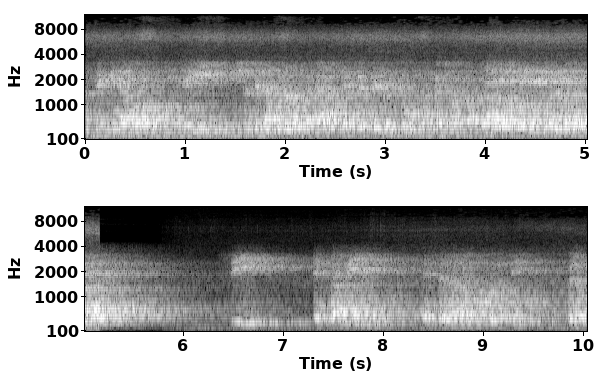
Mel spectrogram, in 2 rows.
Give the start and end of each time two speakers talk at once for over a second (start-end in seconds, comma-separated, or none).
3.9-5.3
